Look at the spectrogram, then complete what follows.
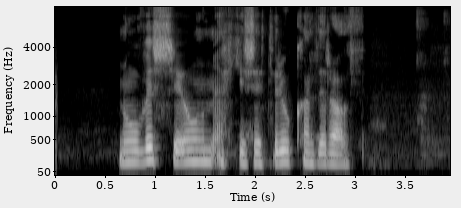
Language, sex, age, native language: Icelandic, other, 14, Icelandic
